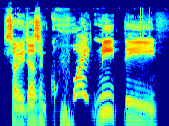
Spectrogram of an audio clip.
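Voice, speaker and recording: A man's voice: fairly high pitch, huge pitch swings, takes it slowly, a crowd in the background. A man co-hosting a podcast, telling true-crime stories in a conversational way with wry, darkly joking asides. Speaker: podcast co-host.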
